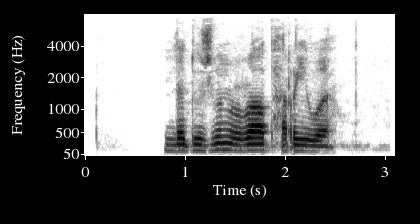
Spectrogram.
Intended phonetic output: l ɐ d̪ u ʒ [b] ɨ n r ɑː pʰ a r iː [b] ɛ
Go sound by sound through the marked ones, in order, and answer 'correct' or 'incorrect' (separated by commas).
incorrect, incorrect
